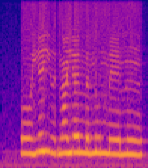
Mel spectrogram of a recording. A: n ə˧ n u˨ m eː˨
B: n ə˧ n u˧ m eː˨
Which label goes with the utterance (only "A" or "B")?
B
